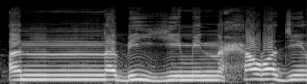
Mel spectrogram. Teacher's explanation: نون میں غنہ کریں گے, یا کو 2 بار پڑھیں گے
